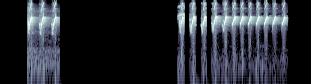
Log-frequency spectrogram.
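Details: Young male bar-winged prinia, white-breasted form, practising song: three quick rising high notes, a three-second pause, then a rapid run of about twelve bright, upslurred chirps.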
